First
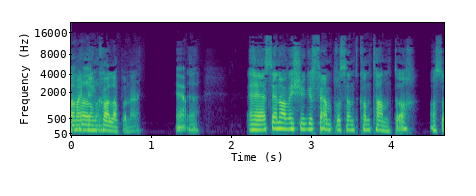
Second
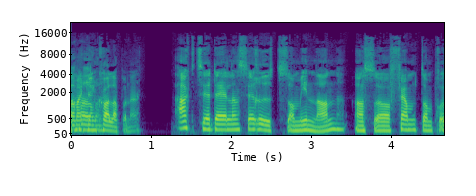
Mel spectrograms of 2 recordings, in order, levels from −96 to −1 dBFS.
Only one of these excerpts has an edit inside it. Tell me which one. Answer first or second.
second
